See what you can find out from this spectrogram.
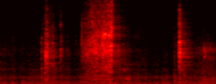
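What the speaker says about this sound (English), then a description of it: "Now to sharpen the other side of the knife, simply just turn the jig around, hold it, put the knife up against the registration surface," A knife blade drawn across a diamond plate in a Diamond Cross Fast Track sharpening jig, giving a few faint, short raspy strokes, the longest in the middle, with no talk.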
